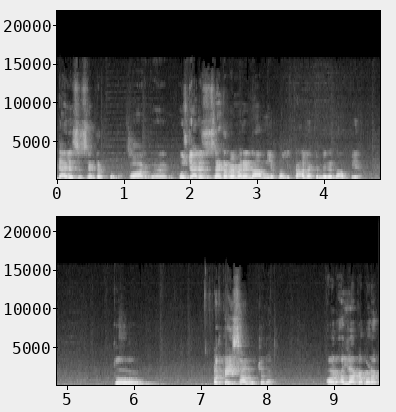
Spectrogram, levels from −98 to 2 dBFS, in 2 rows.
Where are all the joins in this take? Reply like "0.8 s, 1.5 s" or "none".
none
